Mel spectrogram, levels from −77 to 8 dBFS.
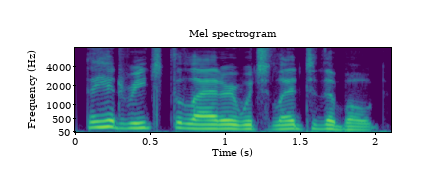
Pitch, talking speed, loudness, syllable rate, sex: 150 Hz, 285 wpm, -14 LUFS, 6.3 syllables/s, male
